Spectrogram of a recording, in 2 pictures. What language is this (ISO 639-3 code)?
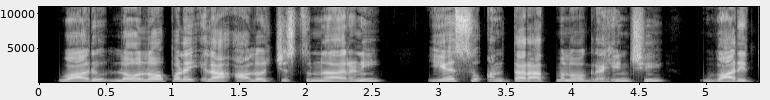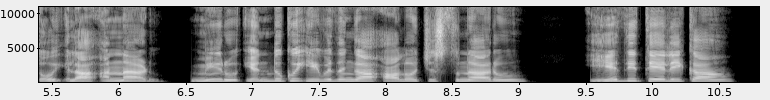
tel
